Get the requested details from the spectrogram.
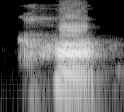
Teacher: यह स्पर्श व्यंजन भी है कंठ ध्वनि भी है अघोष भी है और महाप्राण भी है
